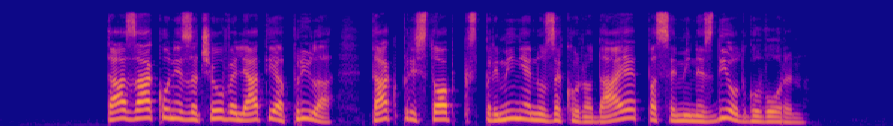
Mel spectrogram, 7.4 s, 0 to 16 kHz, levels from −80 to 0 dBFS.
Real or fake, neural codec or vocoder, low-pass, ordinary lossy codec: fake; vocoder, 24 kHz, 100 mel bands, Vocos; 10.8 kHz; MP3, 96 kbps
